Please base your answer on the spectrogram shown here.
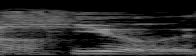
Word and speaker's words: Michiel: It's Mikkel. Michiel. It's the Dutch version of Michael.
